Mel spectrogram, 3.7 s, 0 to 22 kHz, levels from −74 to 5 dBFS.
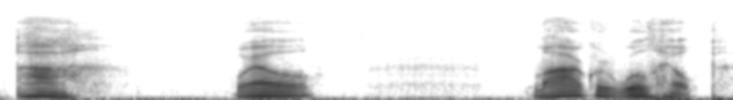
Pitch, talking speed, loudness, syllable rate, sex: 110 Hz, 80 wpm, -18 LUFS, 3.6 syllables/s, male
